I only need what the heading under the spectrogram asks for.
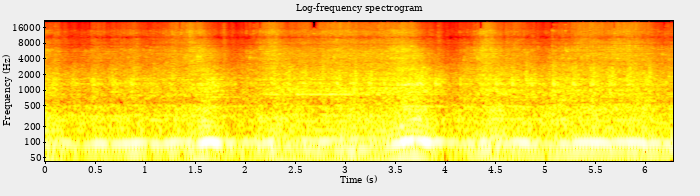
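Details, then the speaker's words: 1970s Holden HZ ute six-cylinder, revived after about 20 years sitting: a rough idle with an irregular dull knock that doesn't follow revs. Owner is unsure whether it is a lifter or bottom end; cause unconfirmed. Engine knock at idle. "So I don't know what to do about this engine. It makes a noise, sure enough. It's not getting any worse, it's not getting any better."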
